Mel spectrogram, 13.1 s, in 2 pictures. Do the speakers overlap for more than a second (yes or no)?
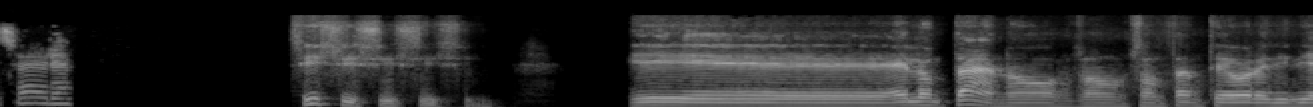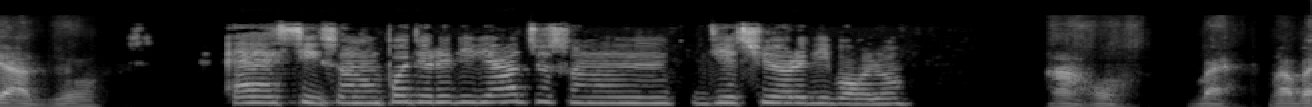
no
